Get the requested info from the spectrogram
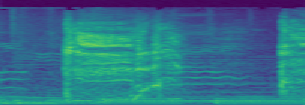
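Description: A person coughs once, hard, after a drag on a cigarette, over soft guitar background music.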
